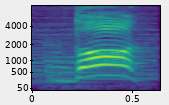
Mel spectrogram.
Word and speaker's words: ض: the inner side of the lower teeth, making DAWD sound.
